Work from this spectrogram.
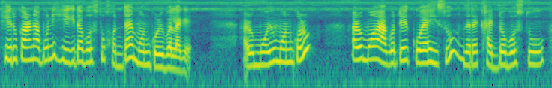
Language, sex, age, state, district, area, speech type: Assamese, female, 45-60, Assam, Lakhimpur, rural, spontaneous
